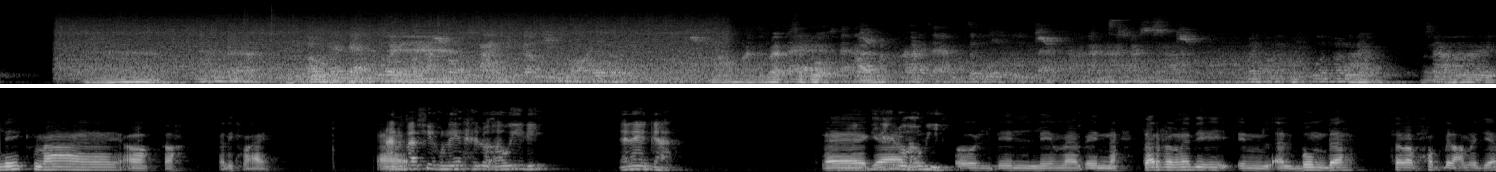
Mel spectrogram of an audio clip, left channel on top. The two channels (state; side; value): different; both; correlation -0.01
